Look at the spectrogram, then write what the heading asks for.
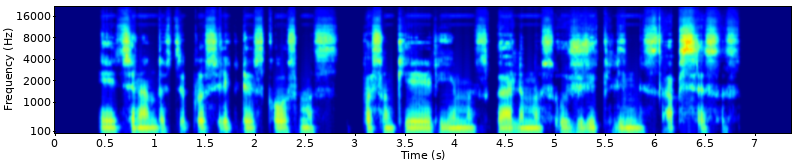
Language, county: Lithuanian, Telšiai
